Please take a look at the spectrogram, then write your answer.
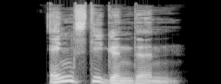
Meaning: inflection of ängstigend: 1. strong genitive masculine/neuter singular 2. weak/mixed genitive/dative all-gender singular 3. strong/weak/mixed accusative masculine singular 4. strong dative plural
- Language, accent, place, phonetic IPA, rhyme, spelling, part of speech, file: German, Germany, Berlin, [ˈɛŋstɪɡn̩dən], -ɛŋstɪɡn̩dən, ängstigenden, adjective, De-ängstigenden.ogg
